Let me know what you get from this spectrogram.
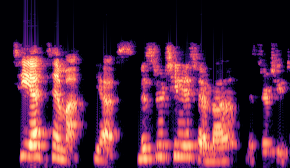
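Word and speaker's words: Teatime: But he says it's pronounced Tietima, yes.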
